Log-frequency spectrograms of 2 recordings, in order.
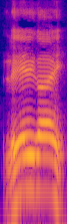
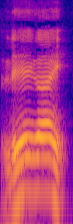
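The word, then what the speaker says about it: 例外: 그러니까 실제 예를 들어 할 때 실례를 쓰니까 발음 또한 지쓰레, 지쓰레, 실제 예에, 지쓰레, 예외군요. 레가이, 레가이.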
